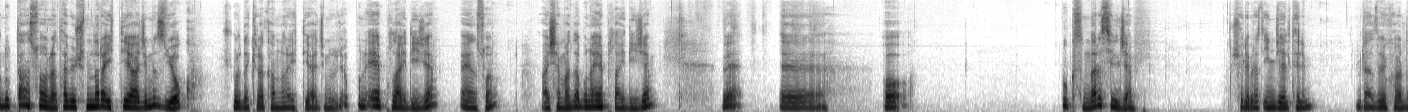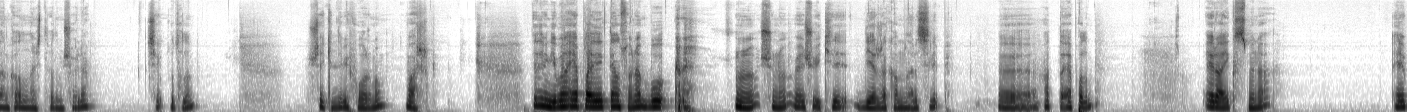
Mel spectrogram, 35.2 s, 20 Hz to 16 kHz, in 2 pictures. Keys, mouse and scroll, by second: 0.1-0.4 scroll down 2, 0.5 shift+middle drag, 4.1-5.2 scroll up 2, 5.2-5.9 scroll down 2, 5.9 scroll up 2, 6.1 shift+middle drag, 6.5 scroll up 2, 6.9 shift+middle drag, 12.3-12.8 scroll down 1, 12.8 scroll up 2, 13.0 shift+middle click, 13.6 Tab, 14.2 a, 14.6 s, 14.8 x, 16.5 click, 16.9 s, 17.4 y, 21.8 click, 22.2-22.7 scroll down 3, 22.6 shift+middle click, 23.0 Tab, 23.6 click, 25.0 click, 31.9 click, 32.8 click.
